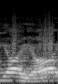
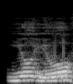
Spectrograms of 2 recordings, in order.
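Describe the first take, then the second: First: The final vowel is open. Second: The final vowel is closed. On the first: This is how people in Africa say it. "falam ioió ... é um acento agudo que você coloca" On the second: This is how people here say it. "não falam ioiô"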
